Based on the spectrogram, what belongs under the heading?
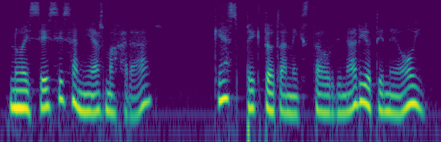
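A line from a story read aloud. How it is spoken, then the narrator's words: Said quietly. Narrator (Spanish): Algunos dijeron en voz baja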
